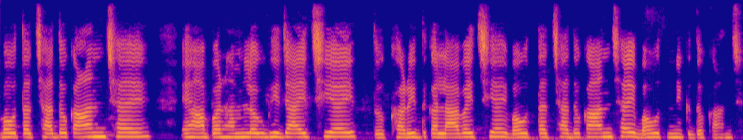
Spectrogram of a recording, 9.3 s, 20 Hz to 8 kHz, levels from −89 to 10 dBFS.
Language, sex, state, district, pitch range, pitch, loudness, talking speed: Maithili, female, Bihar, Samastipur, 210-230 Hz, 220 Hz, -16 LUFS, 150 wpm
